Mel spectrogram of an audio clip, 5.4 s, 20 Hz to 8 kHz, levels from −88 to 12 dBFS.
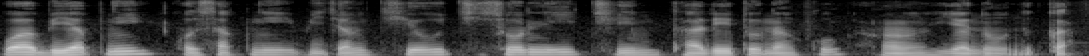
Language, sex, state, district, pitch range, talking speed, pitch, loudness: Garo, male, Meghalaya, West Garo Hills, 100-125 Hz, 110 wpm, 115 Hz, -21 LUFS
